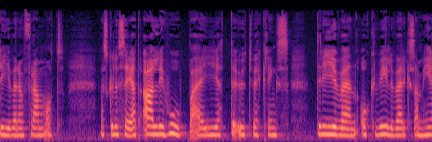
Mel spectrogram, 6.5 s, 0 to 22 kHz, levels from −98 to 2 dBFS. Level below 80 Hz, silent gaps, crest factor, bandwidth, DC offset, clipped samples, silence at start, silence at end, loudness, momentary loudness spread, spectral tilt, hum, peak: -62 dBFS; none; 18 dB; 16 kHz; under 0.1%; under 0.1%; 0 s; 0 s; -24 LUFS; 13 LU; -5 dB/octave; none; -6 dBFS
